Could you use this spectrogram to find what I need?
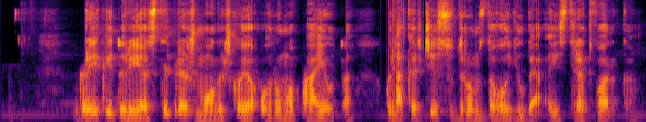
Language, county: Lithuanian, Šiauliai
